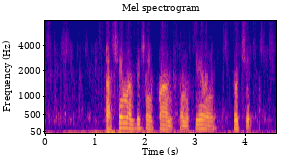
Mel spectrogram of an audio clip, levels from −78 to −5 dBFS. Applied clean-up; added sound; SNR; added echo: neural separator model SepFormer DNS4.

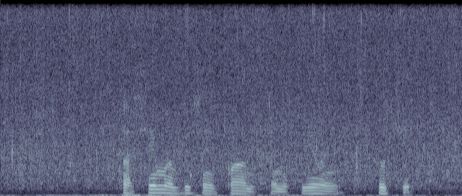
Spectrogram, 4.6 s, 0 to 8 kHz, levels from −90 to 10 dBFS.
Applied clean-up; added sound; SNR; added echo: none; Stream; 4 dB; none.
